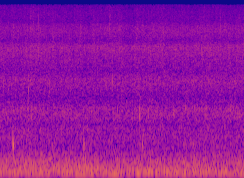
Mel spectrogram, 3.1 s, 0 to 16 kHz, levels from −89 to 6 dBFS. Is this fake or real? real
